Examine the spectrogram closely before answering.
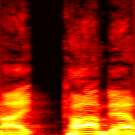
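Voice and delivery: loud, slow order; stern cop command. Pretend. Fake constable to his pretend prisoner, loud stern command. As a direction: firmly order a detainee to settle.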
